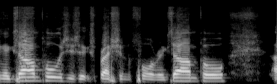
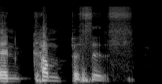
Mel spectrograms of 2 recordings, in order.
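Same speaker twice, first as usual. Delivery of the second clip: encompasses with stress on second syllable com; 7 dB quieter than usual. Teaching someone how to pronounce a word: stress on 'com' in encompasses. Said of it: "it's on the second syllable".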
